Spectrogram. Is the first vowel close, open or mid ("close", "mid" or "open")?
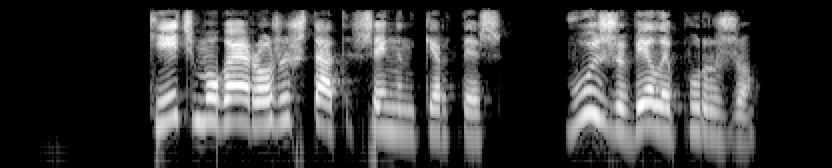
mid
